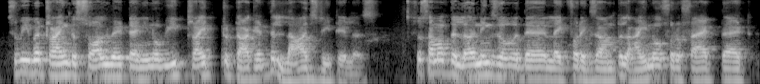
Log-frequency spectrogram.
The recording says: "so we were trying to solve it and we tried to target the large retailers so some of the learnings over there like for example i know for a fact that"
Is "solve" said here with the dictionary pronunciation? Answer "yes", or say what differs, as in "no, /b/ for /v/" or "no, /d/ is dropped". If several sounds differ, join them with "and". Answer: yes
